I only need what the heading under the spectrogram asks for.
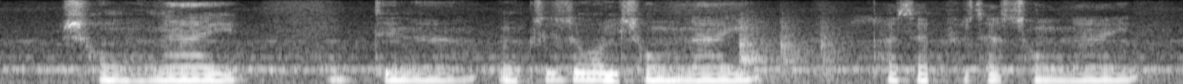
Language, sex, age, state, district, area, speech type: Bodo, female, 18-30, Assam, Kokrajhar, rural, spontaneous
